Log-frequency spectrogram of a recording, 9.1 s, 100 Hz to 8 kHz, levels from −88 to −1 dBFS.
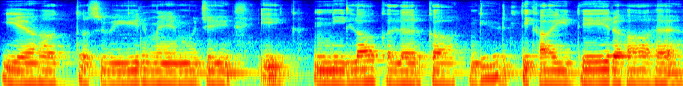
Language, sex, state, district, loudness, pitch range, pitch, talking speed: Hindi, male, Madhya Pradesh, Dhar, -17 LUFS, 110-115 Hz, 110 Hz, 85 wpm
